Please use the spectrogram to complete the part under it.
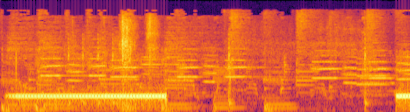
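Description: A telephone speed-dials a call: a steady, loud dial tone is followed by a run of short stepped dialing beeps at varying pitches. The steady tone returns at the end.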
